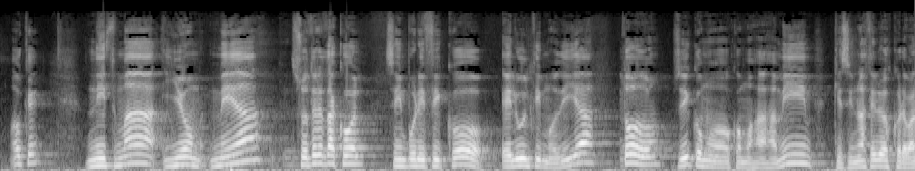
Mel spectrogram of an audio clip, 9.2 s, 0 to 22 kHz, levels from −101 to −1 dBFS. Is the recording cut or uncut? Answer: cut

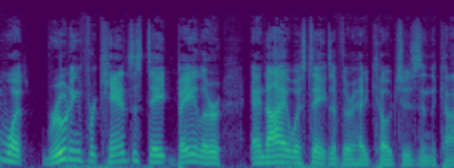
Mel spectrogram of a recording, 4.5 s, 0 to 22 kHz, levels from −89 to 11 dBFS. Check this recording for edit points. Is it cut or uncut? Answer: cut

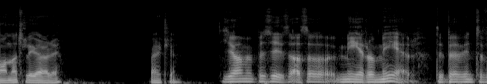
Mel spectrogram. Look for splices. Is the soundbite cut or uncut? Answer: uncut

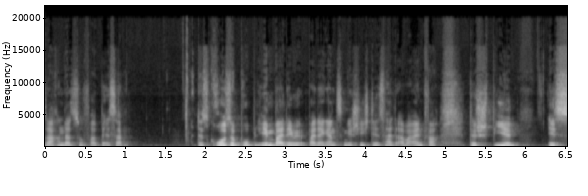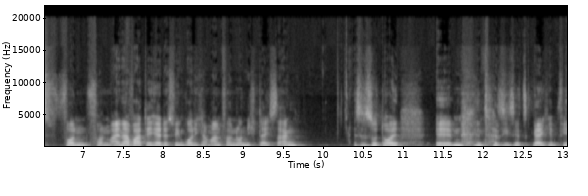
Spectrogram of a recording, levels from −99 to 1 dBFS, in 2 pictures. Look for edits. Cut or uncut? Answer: uncut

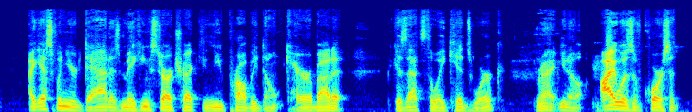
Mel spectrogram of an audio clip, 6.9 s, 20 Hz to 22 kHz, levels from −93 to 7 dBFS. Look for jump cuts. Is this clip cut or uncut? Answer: uncut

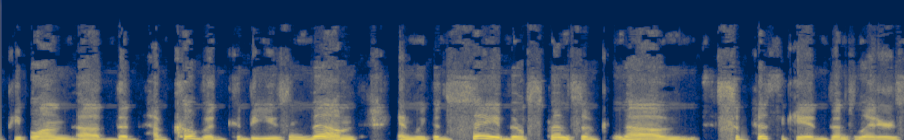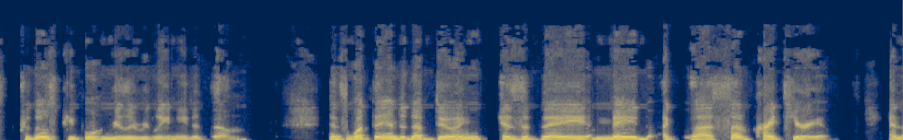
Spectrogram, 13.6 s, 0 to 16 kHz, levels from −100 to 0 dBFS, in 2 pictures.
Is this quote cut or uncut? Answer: cut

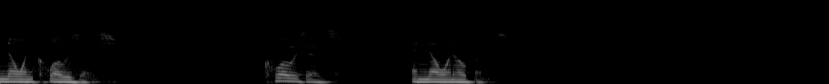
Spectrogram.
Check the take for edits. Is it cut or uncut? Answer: uncut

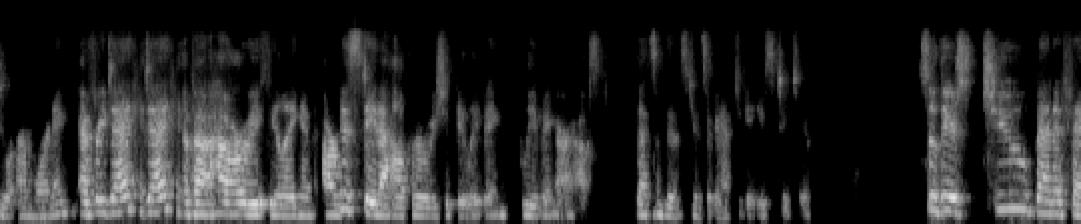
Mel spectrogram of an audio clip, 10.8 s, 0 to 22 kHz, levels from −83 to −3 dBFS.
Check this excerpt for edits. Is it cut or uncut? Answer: cut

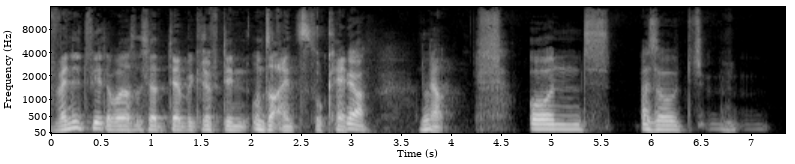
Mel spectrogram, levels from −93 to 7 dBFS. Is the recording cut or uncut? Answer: uncut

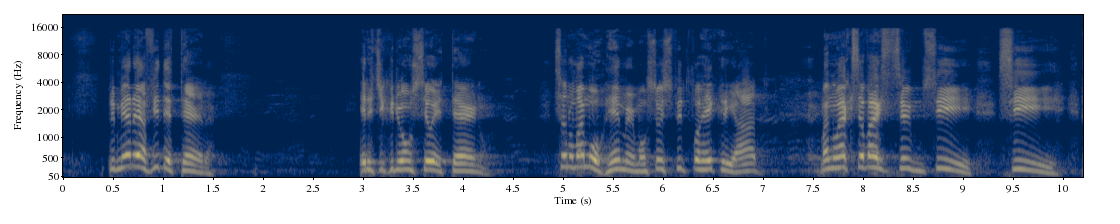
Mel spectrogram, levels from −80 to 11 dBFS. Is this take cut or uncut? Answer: uncut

